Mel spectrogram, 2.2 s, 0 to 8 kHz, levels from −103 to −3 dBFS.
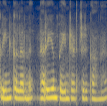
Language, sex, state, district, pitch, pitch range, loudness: Tamil, female, Tamil Nadu, Nilgiris, 225 Hz, 220-235 Hz, -14 LUFS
